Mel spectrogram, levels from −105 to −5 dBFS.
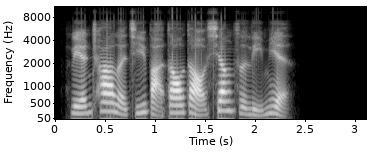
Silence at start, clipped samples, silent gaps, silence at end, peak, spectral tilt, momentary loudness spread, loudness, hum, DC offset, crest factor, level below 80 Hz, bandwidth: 0.15 s; under 0.1%; none; 0.8 s; -2 dBFS; -3 dB/octave; 12 LU; -20 LUFS; none; 0.5%; 20 dB; -60 dBFS; 10 kHz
